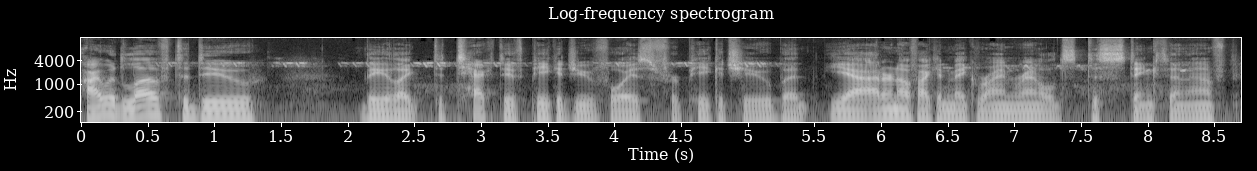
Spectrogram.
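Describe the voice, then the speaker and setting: A man's voice: lowish voice, fairly even intonation, normal speed, a little mellow, a little hiss or hum. A man narrating fan fiction as a comedic host, dropping into casual asides. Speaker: reader, host.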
